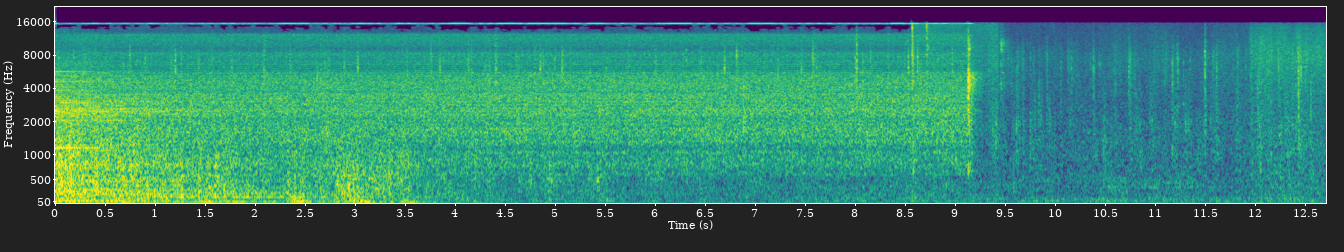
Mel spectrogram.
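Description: A deep rumble fading away over the first few seconds under a steady rain-like hiss. About nine seconds in, the hiss drops to a quieter, duller hiss.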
